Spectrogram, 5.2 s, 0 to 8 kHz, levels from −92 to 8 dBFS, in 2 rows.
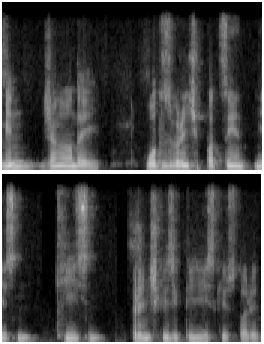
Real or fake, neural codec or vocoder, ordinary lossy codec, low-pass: real; none; none; 7.2 kHz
